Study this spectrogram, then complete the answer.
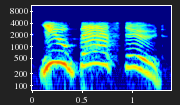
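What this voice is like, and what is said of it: Imitates a cartoon character's voice. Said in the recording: “in the immortal words of one of the South Park guys ... That was actually a pretty solid impersonation right there”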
